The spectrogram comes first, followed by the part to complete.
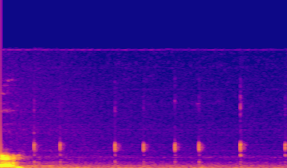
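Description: Stylus tip tapping and clicking on an iPad Pro's glass screen as bonds and letters are drawn: a quick, irregular run of light clicks, about four a second.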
